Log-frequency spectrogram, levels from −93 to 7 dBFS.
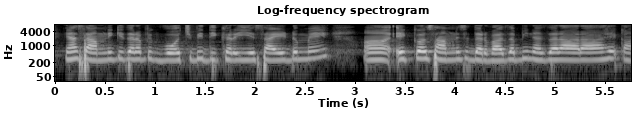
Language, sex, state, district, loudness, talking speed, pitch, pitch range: Hindi, female, Chhattisgarh, Kabirdham, -26 LUFS, 230 wpm, 270 Hz, 260-285 Hz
